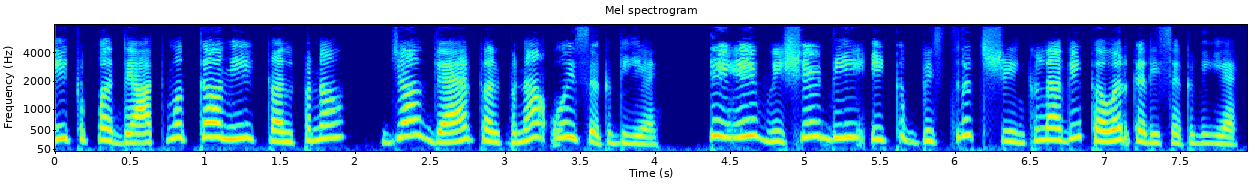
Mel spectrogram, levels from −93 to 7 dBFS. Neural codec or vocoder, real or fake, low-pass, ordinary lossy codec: codec, 16 kHz, 1 kbps, FreqCodec, larger model; fake; none; none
